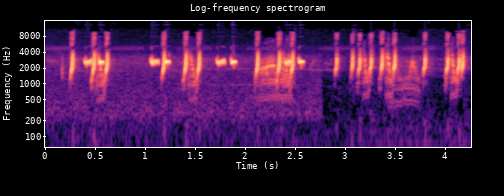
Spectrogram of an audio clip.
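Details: Morning calls of a common quail from a summer meadow: crisp, high, clicking chirps in tight runs of two to four, broken by a longer buzzy, wavering note, repeated at an uneven pace.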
